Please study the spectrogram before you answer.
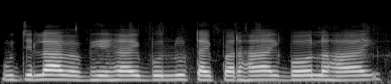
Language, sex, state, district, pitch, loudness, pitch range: Magahi, female, Jharkhand, Palamu, 205 Hz, -14 LUFS, 205-215 Hz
